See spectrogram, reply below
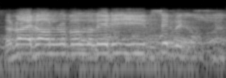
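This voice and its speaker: An actor playing a stiff, formal butler announcing guests in 1940s radio style. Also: male voice, sits high, quick pace, background noise, close to an everyday voice. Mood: pompous, formal. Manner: formal, monotone declaiming. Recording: muffled, echoey 1940s radio recording.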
